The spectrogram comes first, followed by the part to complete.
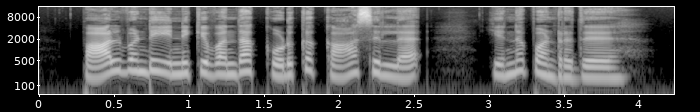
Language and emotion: Tamil, sad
